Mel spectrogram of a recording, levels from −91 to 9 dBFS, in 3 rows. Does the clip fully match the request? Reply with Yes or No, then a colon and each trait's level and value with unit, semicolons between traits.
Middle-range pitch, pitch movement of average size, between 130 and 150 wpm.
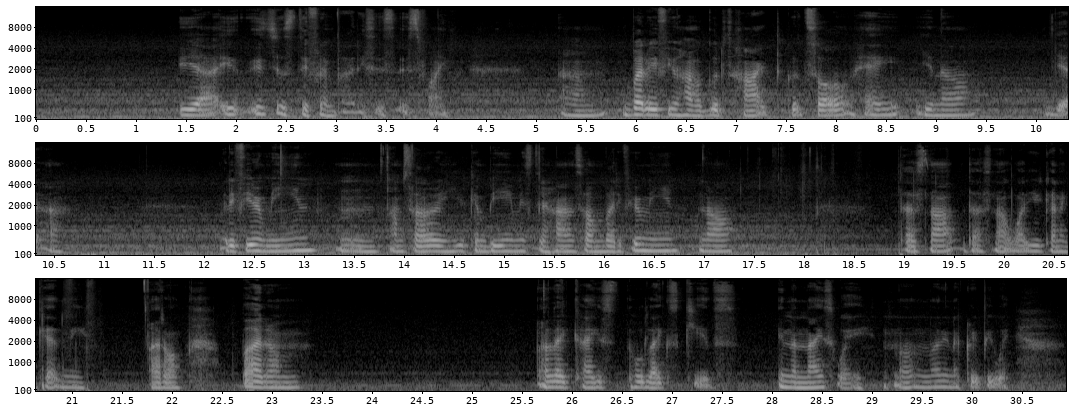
No: medium, 180 Hz; narrow, 1.6 semitones; slow, 135 wpm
